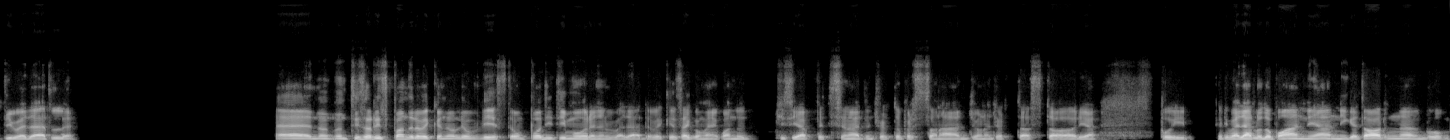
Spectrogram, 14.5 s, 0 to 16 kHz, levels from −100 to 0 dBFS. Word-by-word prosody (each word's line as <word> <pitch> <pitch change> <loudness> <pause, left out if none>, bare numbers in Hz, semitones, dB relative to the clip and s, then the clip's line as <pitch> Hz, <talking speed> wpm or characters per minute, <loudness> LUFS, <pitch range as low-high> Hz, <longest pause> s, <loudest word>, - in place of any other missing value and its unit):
di 100 - -2
vederle. 90 +2 +1 2.0
Eh, 110 0 +3
no 115 +1 -1
non 115 +1 -2
ti 125 - -2
so 135 +1 +4
rispondere, 135 0 +2
perché 110 +1 +2
non 115 +1 -1
le 120 - -1
ho 115 - 0
viste. 90 -3 -1
Ho - - +3
un 110 0 -3
po' 130 +3 +1
di 115 - -1
timore 100 -5 +1
nel 80 0 -5
vederle 85 - -3
perché, - - -4
sai - - 0
com'è, 85 -3 -3
quando 85 0 -4 0.2
ci - - -10
si - - -3
è - - +4
affezionati 90 -3 -3
a - - -6
un 85 - -7
certo - - -5
personaggio, 85 0 -4
una 85 -1 -6
certa - - -4
storia, 85 +1 -1 0.6
poi 80 -2 -2 0.2
rivederlo 90 0 +4
dopo 95 0 +4
anni 100 -1 +3
e - - +1
anni 100 -1 0
che - - +2
torna, 105 -1 +4
boh, 105 +3 -4
95 Hz, 180 wpm, -26 LUFS, 85-110 Hz, 2.0 s, so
